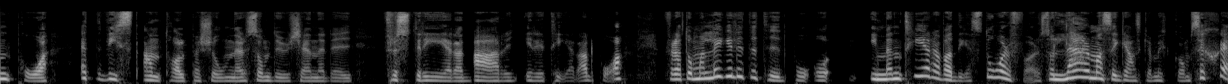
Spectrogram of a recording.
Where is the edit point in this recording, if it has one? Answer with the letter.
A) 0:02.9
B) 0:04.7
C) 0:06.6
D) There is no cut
B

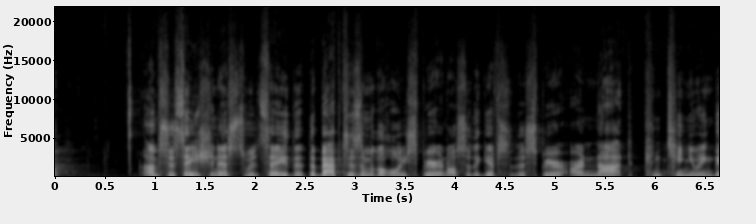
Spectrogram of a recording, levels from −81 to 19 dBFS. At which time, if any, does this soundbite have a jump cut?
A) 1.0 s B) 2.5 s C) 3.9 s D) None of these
B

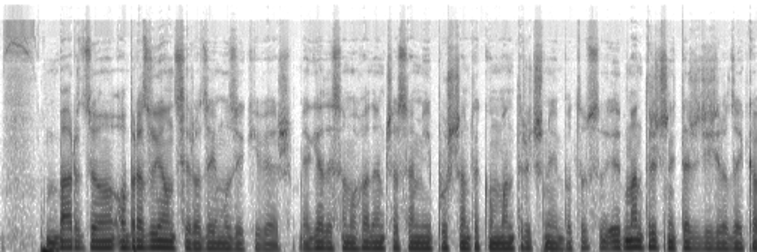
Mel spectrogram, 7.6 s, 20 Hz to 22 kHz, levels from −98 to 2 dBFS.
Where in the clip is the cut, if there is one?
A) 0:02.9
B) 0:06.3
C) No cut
C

